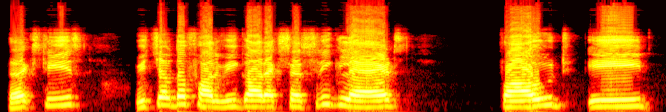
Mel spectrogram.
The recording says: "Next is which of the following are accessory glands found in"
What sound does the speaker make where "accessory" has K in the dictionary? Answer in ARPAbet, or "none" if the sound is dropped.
K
